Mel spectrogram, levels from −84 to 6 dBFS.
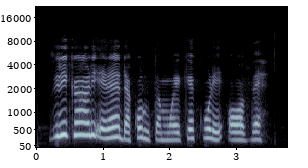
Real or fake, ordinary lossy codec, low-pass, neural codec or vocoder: real; none; 10.8 kHz; none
